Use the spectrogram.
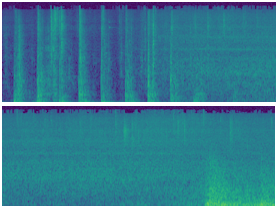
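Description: Rain patters steadily in a soft, even hiss, after a quick run of rhythmic thumps at the start, and a deep rumble of thunder swells up near the end.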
